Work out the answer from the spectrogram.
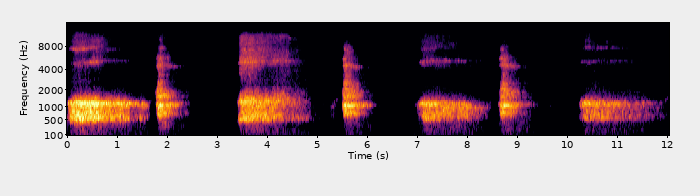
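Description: Slow, deep breaths during a guided relaxation breathing exercise. Long, airy inhales alternate with shorter, sharper exhales, repeating several times. The breathing is soft, with no talking.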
